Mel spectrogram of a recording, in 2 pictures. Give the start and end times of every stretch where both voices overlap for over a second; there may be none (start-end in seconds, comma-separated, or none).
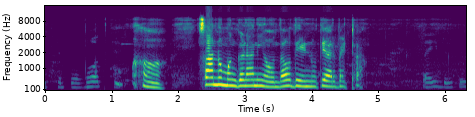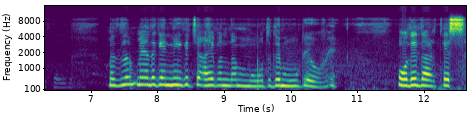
none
